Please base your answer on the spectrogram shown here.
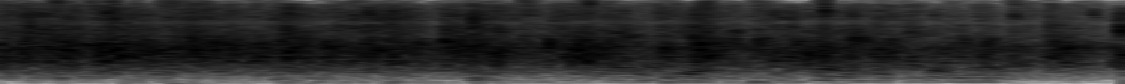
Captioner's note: applause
